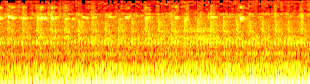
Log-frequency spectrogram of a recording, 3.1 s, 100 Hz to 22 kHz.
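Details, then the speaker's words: 60ft narrowboat diesel engine, suspected fuel problem: steady low throb at about four beats per second, running smoothly after a dodgy start; fuel running okay. "so after a bit of a dodgy start she started"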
